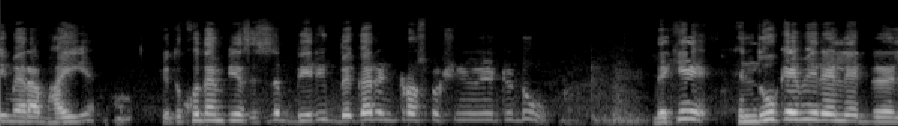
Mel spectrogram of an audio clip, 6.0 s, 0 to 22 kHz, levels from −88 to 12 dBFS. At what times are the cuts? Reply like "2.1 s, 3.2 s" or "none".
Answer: 1.7 s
